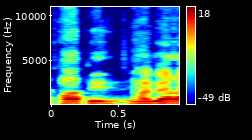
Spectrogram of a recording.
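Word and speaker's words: Pappé: of people like um is it Elan Pape? Is that how you pronounce the name? Yeah, Poppy.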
